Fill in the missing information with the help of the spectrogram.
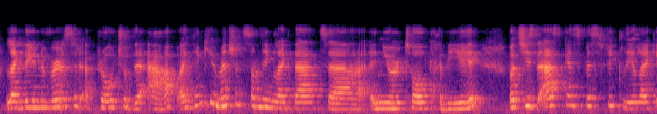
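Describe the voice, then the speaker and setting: A hoarse woman moderating an online panel and reading out audience questions. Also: on the high side, a bit bright. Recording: echoey call audio with faint noise.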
